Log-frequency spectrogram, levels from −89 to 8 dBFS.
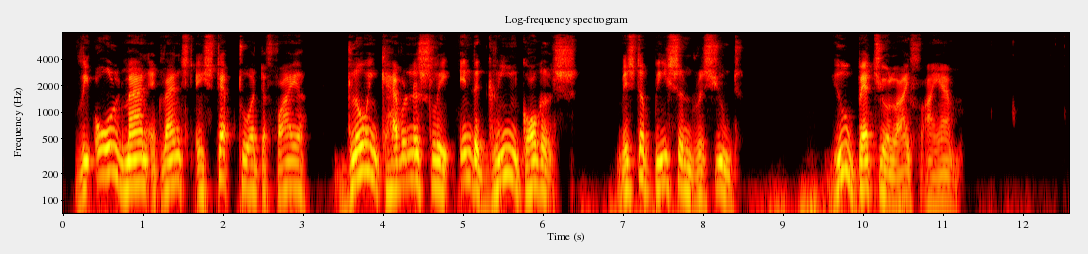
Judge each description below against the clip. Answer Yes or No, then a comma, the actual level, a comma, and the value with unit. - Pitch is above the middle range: No, low, 135 Hz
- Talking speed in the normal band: No, slow, 115 wpm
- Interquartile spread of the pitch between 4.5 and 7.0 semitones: Yes, average, 5.2 semitones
